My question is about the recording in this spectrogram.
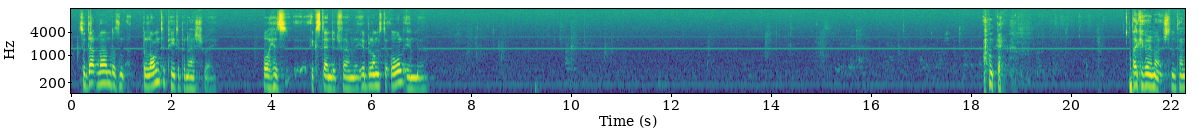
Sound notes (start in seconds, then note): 17.9 laughing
